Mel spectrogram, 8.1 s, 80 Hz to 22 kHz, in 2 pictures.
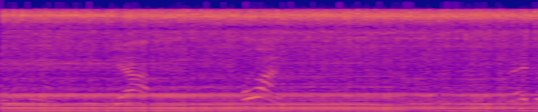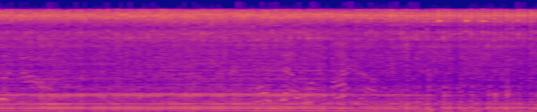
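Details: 1987 Kawasaki Mojave 250 ATV, neglected after long sitting, second start after tightening the manifold: single cylinder runs fast and flat, never dropping to a proper idle; the choke is missing and its port is plugged with a small orange plug, causing the high idle.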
